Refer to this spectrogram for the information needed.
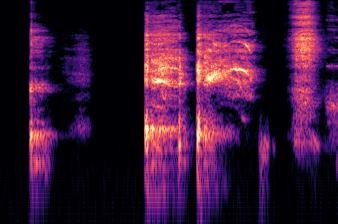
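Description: An adult gives several short, harsh coughs with throat clearing between them; an ordinary cough heard in quiet surroundings.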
